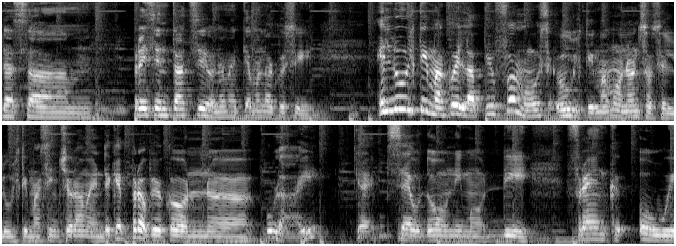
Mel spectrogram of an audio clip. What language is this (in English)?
Italian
